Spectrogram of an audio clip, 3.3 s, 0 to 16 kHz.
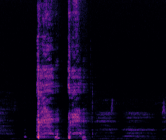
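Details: A productive cough from a person with 46% lung function who is winded and panting during a back and biceps workout. Productive cough.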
